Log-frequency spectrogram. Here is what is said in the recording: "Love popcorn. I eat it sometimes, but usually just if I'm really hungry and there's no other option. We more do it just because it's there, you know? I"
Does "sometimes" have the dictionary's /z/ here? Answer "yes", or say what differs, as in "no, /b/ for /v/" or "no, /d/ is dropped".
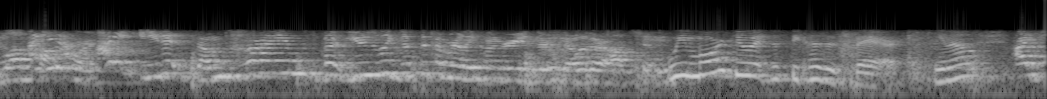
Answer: yes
